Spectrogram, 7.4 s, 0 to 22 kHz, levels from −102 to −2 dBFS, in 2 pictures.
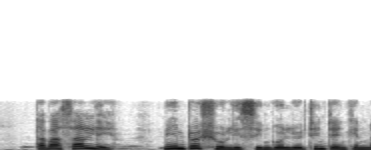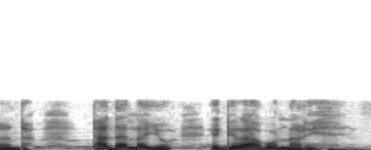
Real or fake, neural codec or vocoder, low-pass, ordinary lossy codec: fake; codec, 16 kHz, 2 kbps, FunCodec, trained on Chinese and English, 25 frames a second; 7.2 kHz; none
